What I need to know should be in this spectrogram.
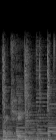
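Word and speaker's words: Duquesne: called Fort Duan now this is a really tricky spelling because it's French so I'll write it down for you and spell it out loud Fort Duane is f o r t space Duane is Du u q u e n s e Fort decain now at the same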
